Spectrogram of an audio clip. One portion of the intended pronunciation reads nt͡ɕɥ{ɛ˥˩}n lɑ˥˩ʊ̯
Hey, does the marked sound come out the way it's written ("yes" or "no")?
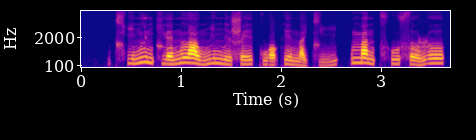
no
